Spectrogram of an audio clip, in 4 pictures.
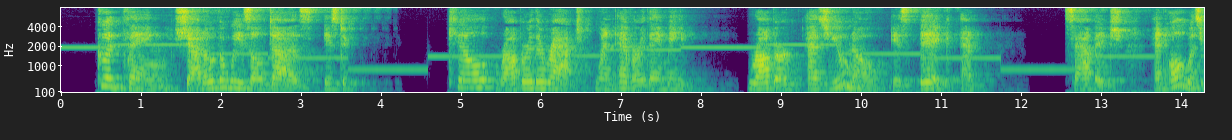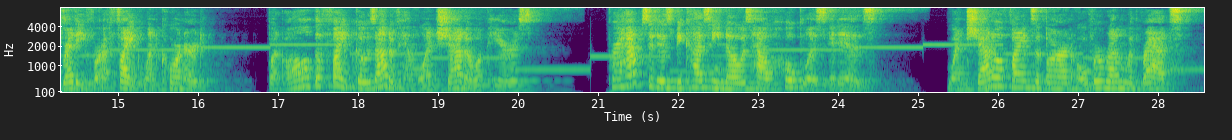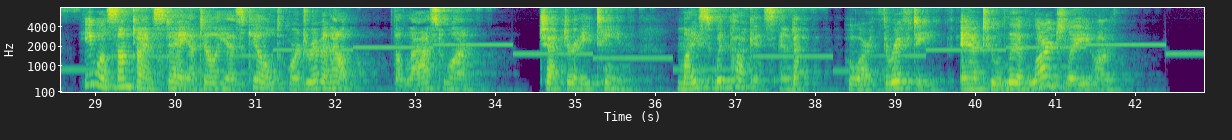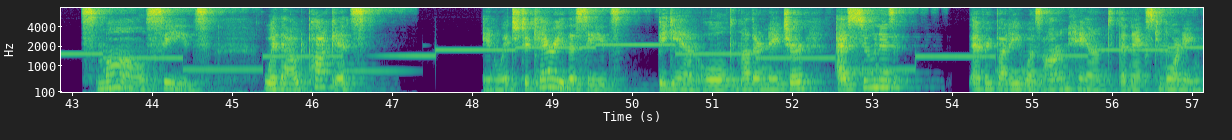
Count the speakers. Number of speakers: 1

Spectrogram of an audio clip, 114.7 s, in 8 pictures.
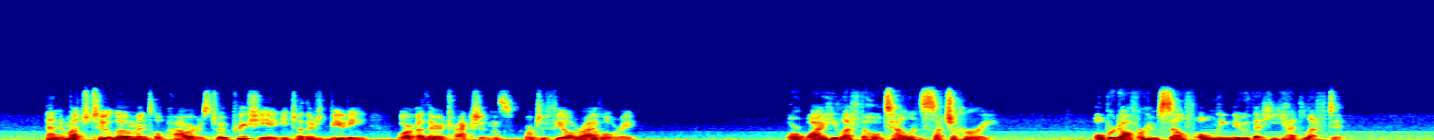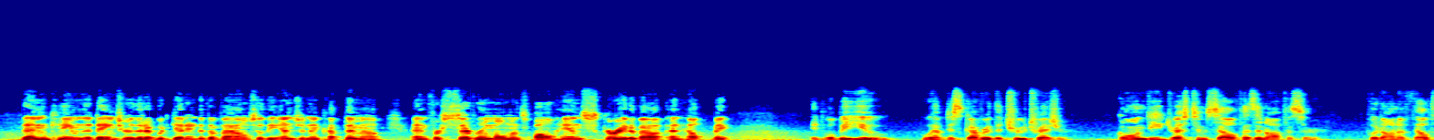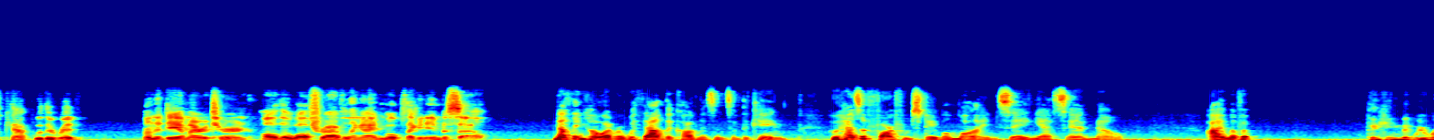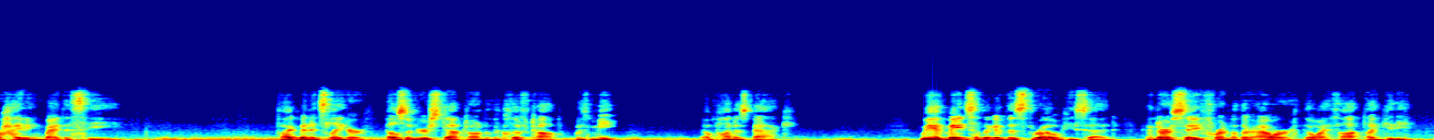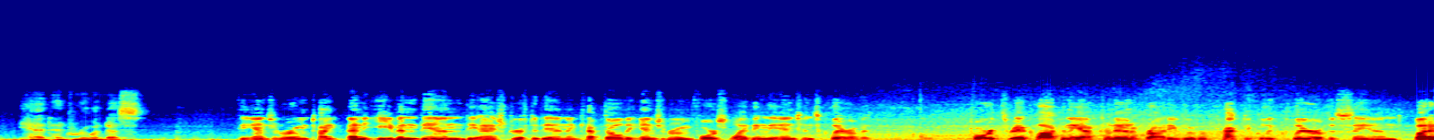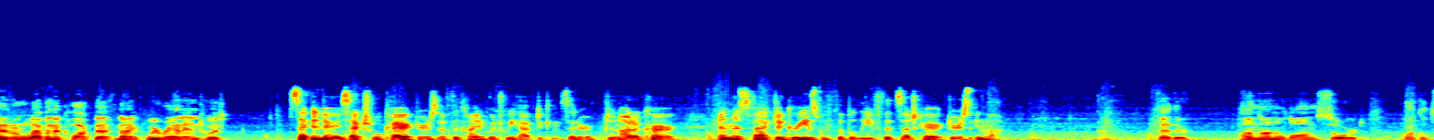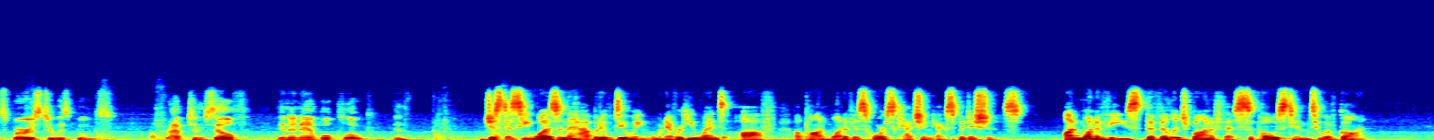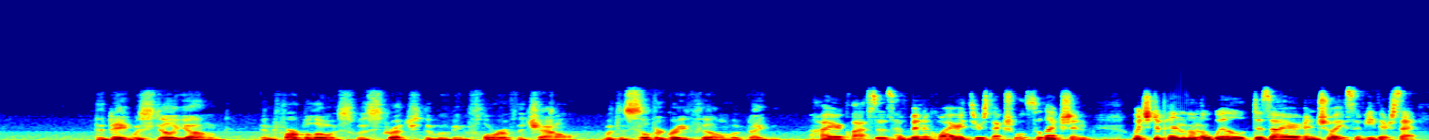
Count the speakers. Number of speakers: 7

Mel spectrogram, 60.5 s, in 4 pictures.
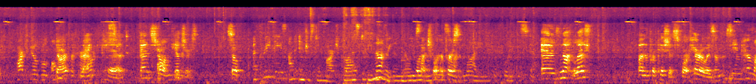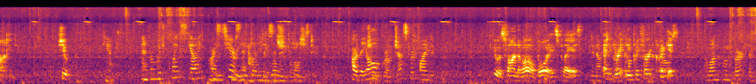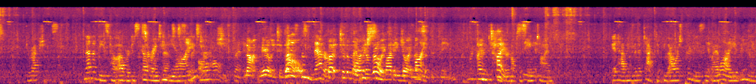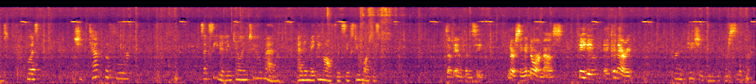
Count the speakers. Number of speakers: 4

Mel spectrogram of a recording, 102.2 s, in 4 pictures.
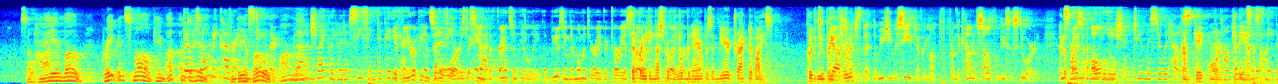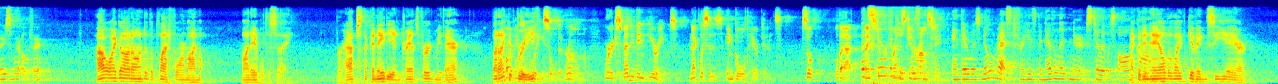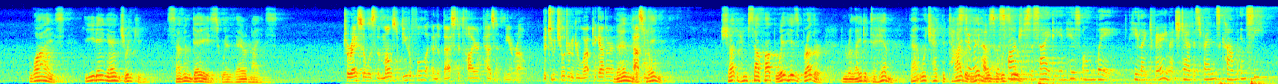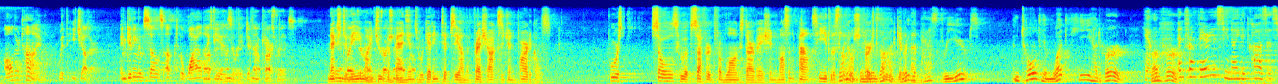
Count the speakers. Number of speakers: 5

